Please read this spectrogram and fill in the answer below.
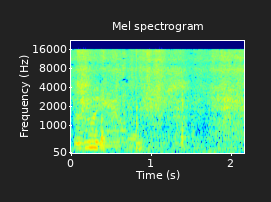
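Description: A short utterance from a person's voice in the first half-second, then only faint, even background noise.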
